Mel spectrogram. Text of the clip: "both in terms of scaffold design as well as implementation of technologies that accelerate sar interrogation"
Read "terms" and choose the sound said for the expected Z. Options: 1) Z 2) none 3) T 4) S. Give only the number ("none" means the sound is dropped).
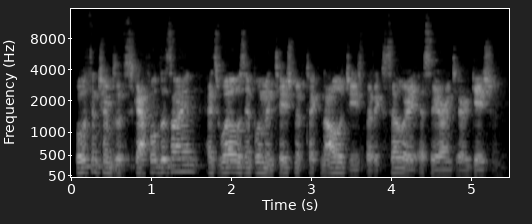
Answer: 1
